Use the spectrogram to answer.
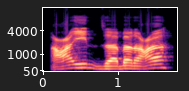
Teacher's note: گلے کے درمیان سے زور لگا کر عین کو نکالیں گے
